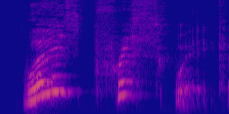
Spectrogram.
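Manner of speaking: very high, drawn-out mock bafflement; baffled. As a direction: squeak it out slowly, acting out your disbelief. Acts out own baffled reaction.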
